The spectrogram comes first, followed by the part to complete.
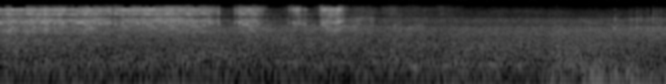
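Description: Shallow river running over rocks: a steady rush of water, with a faint high-pitched chirring over it for about the first two seconds.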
